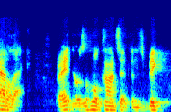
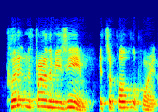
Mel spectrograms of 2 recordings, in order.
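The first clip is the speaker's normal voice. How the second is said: louder, higher excited command; excited curator; 7 semitones higher, 3 dB louder than usual. Retold or imitated. Curator excitedly orders the bus out front. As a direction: announce it like a sudden great idea. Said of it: "And Jeffrey's like".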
